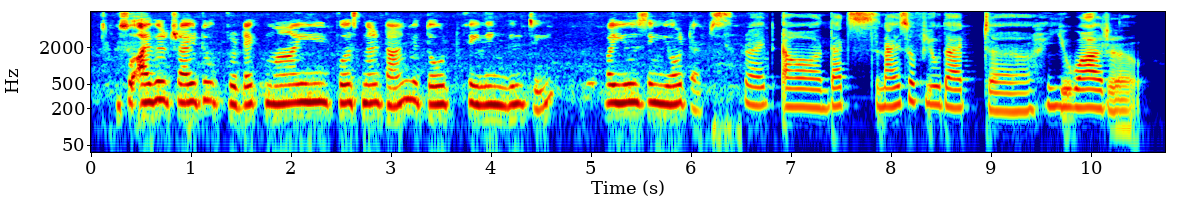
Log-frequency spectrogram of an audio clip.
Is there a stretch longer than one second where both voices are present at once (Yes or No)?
No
